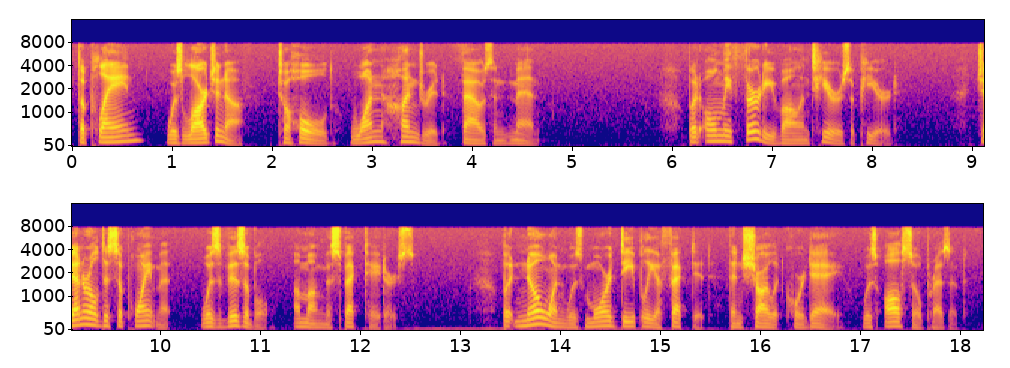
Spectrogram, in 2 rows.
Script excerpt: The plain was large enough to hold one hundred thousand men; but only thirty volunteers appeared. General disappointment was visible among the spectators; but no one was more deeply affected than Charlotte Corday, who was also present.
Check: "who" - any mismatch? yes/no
yes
